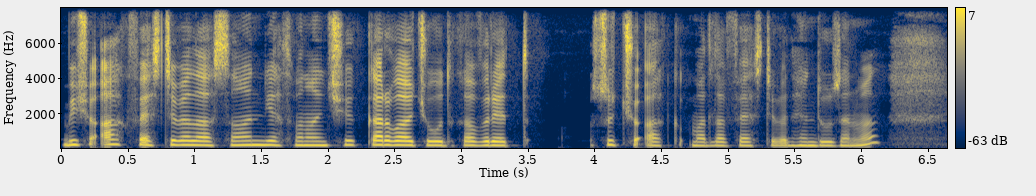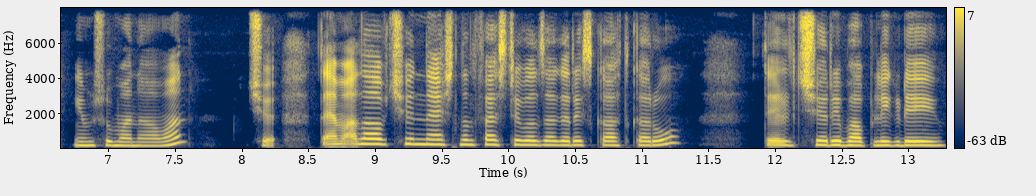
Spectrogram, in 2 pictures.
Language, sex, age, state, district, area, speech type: Kashmiri, female, 45-60, Jammu and Kashmir, Bandipora, rural, spontaneous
